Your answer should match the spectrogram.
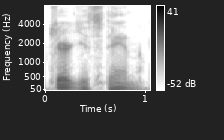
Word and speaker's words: Kyrgyzstan: Don't make me say that again because I said it wrong the first time. – Kyrgyzstan.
